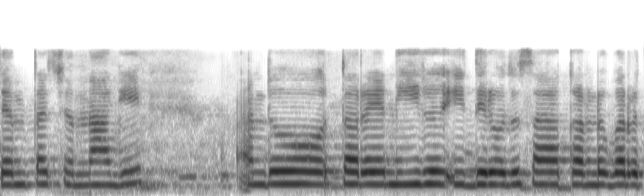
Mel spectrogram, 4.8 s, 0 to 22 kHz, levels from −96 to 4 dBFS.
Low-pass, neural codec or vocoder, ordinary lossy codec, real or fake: none; codec, 16 kHz, 4 kbps, X-Codec, HuBERT features, trained on general audio; none; fake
